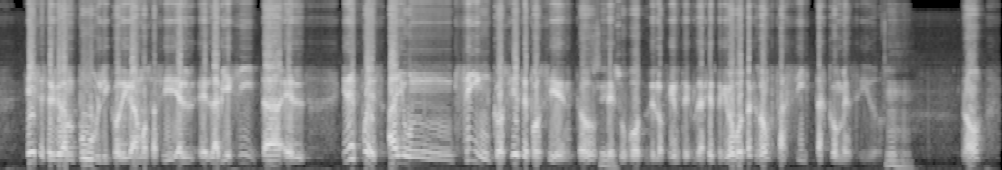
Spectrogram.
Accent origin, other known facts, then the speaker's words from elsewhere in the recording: Argentina; Yo vengo muy seguido a Argentina. Sí. Me siento profundamente argentino. Sí, no sí, es sí, que... Sí. Aparte, siendo emigrante con mi familia, o sea, mi familia son piemonteses, vinimos acá, fuimos para allá, soy realmente un argentino doc.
